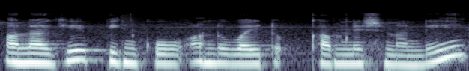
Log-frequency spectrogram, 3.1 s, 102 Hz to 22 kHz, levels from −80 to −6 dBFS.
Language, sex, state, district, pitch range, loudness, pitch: Telugu, female, Andhra Pradesh, Annamaya, 180-205 Hz, -17 LUFS, 190 Hz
